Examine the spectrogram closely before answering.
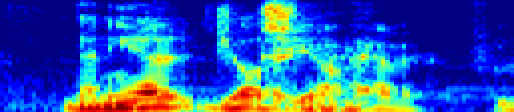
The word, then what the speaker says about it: Josier: The correct pronunciation is Josier. Daniel Josier.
